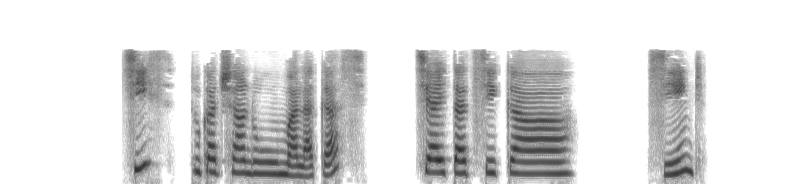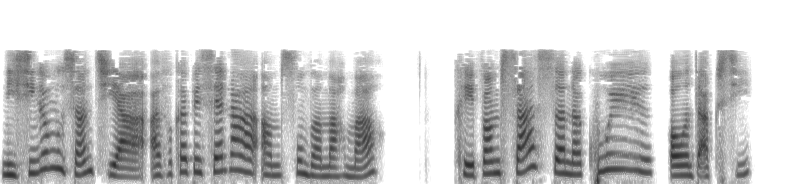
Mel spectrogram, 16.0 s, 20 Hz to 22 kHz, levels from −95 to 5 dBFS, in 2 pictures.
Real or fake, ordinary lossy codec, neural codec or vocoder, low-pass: fake; MP3, 32 kbps; codec, 16 kHz, 0.7 kbps, FocalCodec; 7.2 kHz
